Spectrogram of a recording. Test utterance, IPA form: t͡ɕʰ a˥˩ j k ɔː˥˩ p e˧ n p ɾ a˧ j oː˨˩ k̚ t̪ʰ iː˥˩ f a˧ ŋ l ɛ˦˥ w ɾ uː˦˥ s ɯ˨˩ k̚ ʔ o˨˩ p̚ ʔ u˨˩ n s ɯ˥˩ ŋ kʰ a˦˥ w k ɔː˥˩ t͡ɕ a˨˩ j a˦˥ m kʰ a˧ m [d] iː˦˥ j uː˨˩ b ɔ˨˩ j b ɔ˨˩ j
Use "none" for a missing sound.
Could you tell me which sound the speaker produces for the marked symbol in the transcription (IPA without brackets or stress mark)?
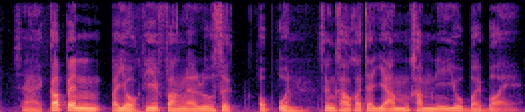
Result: n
